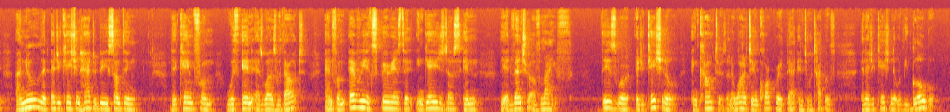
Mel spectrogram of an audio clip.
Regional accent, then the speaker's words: Westbury, New York, United States; also born or lived in Westchester, New York; I was born in Westchester, New York, and lived most of my life in Westbury, Long Island. As I grew up in a community of family, very intense and close family members.

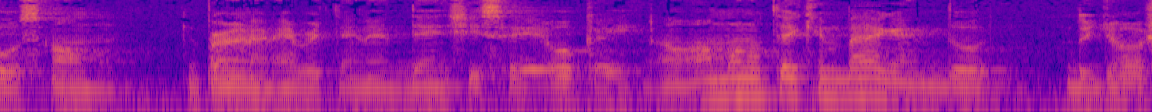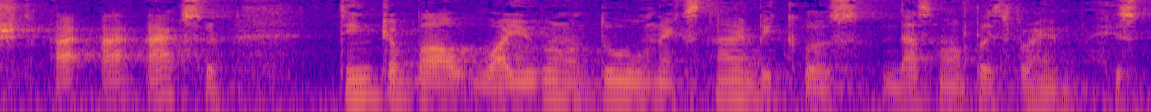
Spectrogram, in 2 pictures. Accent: Cabo Rojo, Puerto Rico; English is a second language; And from there, my life, I moved from Cabo Rojo to Mayagüez. I was already 17 to going to turn 18.

